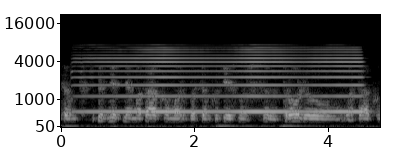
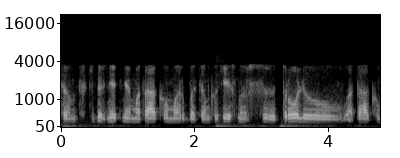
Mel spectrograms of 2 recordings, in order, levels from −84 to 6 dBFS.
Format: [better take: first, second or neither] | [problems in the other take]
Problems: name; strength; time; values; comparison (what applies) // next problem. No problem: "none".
second | background sound (Bowed string instrument); 3 dB above the speech // room echo; dies away in 0.2 s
